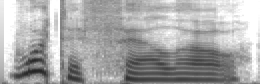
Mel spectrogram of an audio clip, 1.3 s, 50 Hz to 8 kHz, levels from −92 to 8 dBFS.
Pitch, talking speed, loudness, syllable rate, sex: 205 Hz, 140 wpm, -18 LUFS, 3.5 syllables/s, female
